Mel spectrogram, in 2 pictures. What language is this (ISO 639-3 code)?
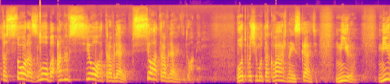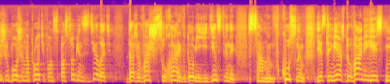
rus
